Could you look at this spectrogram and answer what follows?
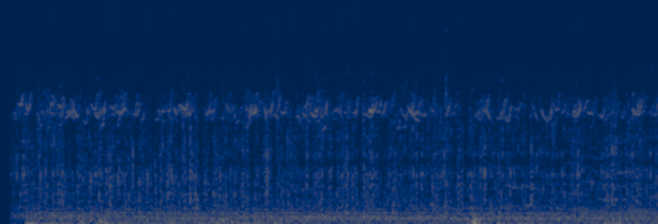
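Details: Baby chicks, described as coloured chicks, peeping together: a dense, continuous chorus of short high chirps over a steady low rumble of background noise.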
